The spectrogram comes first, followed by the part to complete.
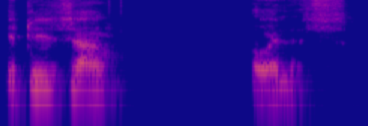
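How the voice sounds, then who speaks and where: A middle-aged professor with an Indian English accent delivers an interactive online lecture through a computer mic. His fairly high, slightly husky voice swings hugely in pitch, he speaks slowly, and he keeps quizzing students and repeating key terms.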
